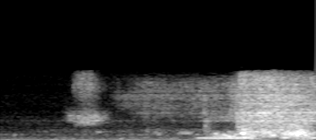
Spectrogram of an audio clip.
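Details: Sound of the speaker's own mechanical ventilator during recorded speech: a low steady hum with a short puff of hiss, then a rising rush of airflow as the ventilator delivers a breath.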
